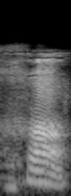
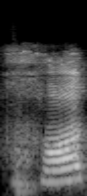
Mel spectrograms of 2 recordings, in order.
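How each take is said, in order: First: The letter is said thin, with an open vowel. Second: The letter is said heavy, with a rounded vowel. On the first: The speaker calls it wrong. "बारीक पढ़ा लफ्ज, मखरिज गलत हो गया" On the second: The speaker calls it right. "अब ये दोनों मोटे पढ़े जाते हैं"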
